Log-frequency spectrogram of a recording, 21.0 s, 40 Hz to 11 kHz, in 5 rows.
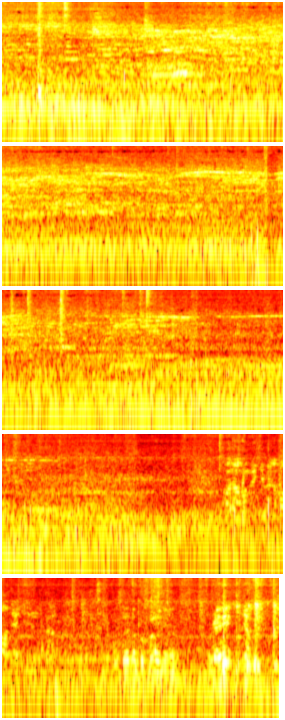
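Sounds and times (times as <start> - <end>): large engine idling: 0.0 - 21.0.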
